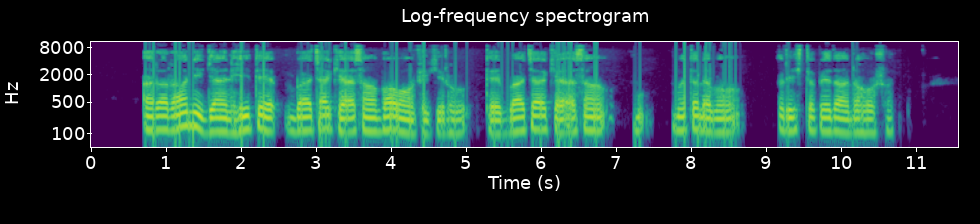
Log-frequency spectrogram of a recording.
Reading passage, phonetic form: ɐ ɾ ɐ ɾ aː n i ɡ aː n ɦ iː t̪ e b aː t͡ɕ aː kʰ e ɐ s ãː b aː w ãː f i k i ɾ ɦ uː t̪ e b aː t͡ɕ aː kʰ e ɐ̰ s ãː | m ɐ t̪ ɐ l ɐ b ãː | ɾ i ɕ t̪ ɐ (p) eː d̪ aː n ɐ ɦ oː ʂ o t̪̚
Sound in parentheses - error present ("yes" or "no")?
no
